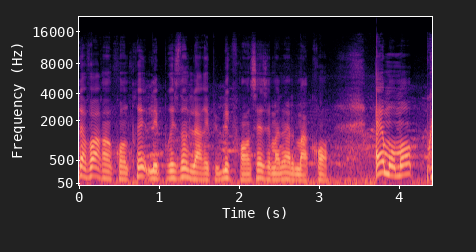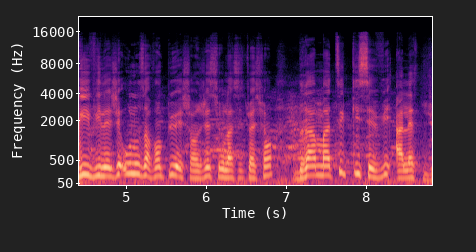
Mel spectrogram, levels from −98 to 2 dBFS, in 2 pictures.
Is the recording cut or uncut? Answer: uncut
